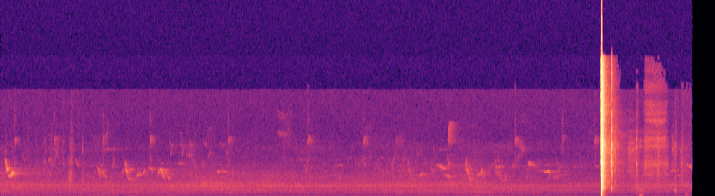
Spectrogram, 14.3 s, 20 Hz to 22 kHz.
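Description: A single shot from a .22 Brocock Atomic XR PCP air pistol, one short sharp crack near the end. Before it there is a long quiet stretch with faint birds chirping.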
